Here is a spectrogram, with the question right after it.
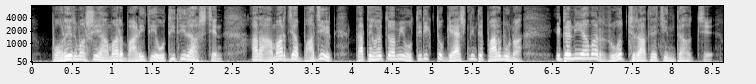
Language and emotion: Bengali, fearful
